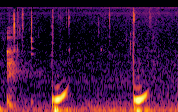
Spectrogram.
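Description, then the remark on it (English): Two wet, plopping drip sounds made with the mouth as an impression of a dripping tap, each a quick rising pop, spaced about a second apart against a quiet background. “let's hear your dripping tap”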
